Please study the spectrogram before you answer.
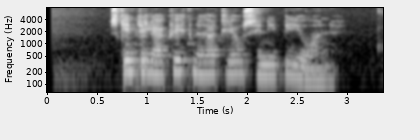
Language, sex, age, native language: Icelandic, female, 60-69, Icelandic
